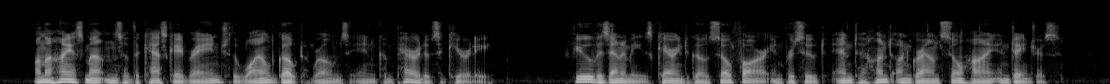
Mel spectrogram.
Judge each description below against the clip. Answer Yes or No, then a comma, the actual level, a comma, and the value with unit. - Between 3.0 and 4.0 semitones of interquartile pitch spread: Yes, average, 3.6 semitones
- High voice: No, very low, 85 Hz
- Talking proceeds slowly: No, average, 190 wpm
